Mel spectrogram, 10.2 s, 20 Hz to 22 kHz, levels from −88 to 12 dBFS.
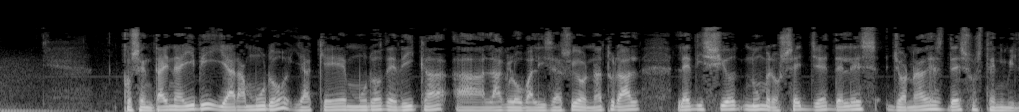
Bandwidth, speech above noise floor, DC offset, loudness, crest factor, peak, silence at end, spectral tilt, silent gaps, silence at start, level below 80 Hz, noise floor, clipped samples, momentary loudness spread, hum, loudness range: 8.2 kHz; 31 dB; under 0.1%; -16 LUFS; 14 dB; -2 dBFS; 0 s; -8 dB/octave; none; 0 s; -42 dBFS; -47 dBFS; under 0.1%; 6 LU; none; 2 LU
